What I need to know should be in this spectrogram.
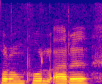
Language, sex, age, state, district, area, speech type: Bodo, female, 30-45, Assam, Udalguri, urban, spontaneous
